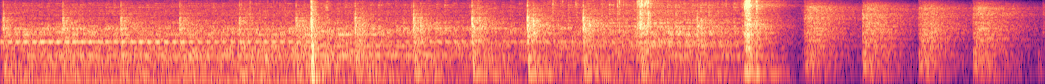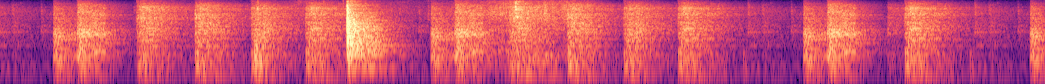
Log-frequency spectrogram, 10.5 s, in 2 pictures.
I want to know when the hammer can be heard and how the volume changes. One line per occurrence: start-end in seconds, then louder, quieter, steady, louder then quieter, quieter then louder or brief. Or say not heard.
0.0-10.4 steady.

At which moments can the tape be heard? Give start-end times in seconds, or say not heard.
2.8-3.9.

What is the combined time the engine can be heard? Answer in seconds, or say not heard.
4 s.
